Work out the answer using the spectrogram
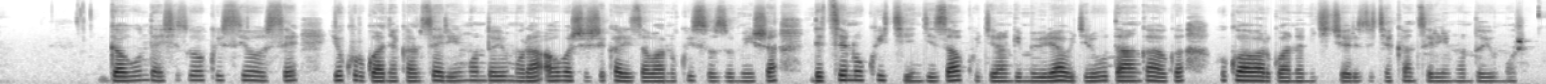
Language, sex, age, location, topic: Kinyarwanda, female, 18-24, Kigali, health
